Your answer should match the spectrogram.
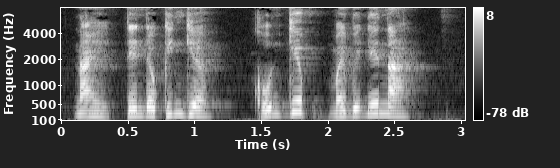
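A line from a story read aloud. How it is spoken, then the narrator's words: Furious breathless shout. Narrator (Vietnamese): Tạ Nam hỗn hào hỗn hển phẫn nộ hét to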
